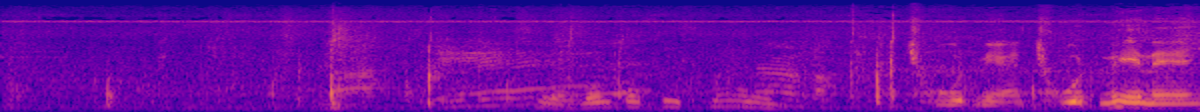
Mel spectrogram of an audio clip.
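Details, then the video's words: Monkey named Rainbow, very angry while protecting Lucie from Kachoy: a series of wavering, harmonic cries and squeals rising and falling in quick bursts, growing louder toward the end, with soft scuffing sounds and a steady high background tone. "Rainbow Very Angry To Protect Lucie From Kachoy"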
